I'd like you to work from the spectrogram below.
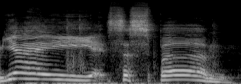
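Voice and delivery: high delighted yay; excited cheer. Real, not acted. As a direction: cheer it out gleefully. Mock celebration finding word.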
